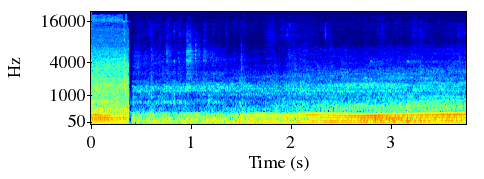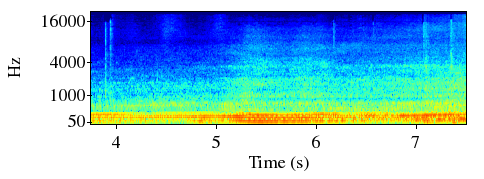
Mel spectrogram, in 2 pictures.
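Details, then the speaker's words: BMW F30 335i with swapped N55 turbo engine (EWG/PWG), road test after install: pitch climbs smoothly as revs build, pulling cleanly with no misfire or flutter; builds boost, healthy under load. "She's definitely pulling."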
